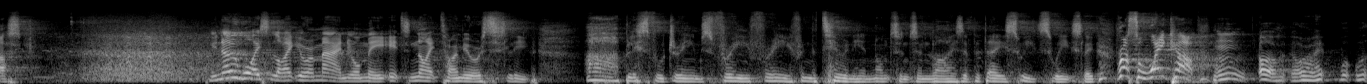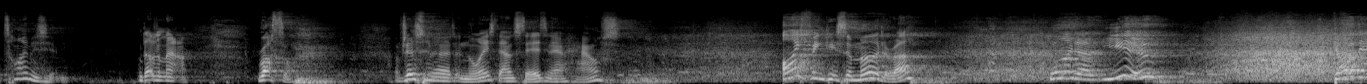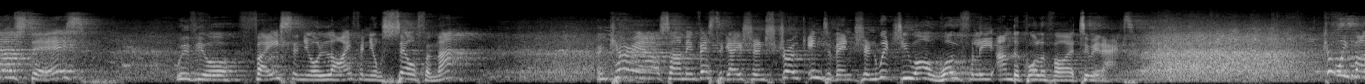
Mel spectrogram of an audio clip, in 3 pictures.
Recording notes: performance filmed live at London's Historic Hammersmith Apollo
